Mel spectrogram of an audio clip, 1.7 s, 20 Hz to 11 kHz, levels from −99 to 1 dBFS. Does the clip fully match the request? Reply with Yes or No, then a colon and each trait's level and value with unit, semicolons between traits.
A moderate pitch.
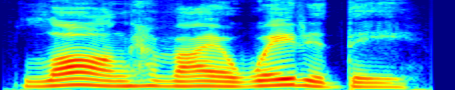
Yes: medium, 180 Hz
